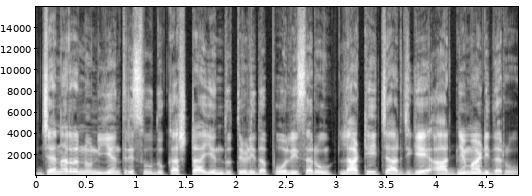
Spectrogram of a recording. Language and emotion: Kannada, neutral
